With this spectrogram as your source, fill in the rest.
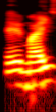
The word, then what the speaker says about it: maíz: Entonces, por lo tanto, maíz no es un monosílabo, sino sería un bisílabo.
